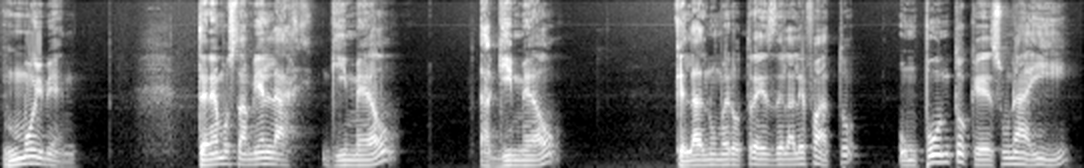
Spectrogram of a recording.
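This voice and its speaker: Slow, patient, low-voiced male teacher. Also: dark tone. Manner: patient, slow, checks in with the class. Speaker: biblical Hebrew teacher. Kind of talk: classroom lesson.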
